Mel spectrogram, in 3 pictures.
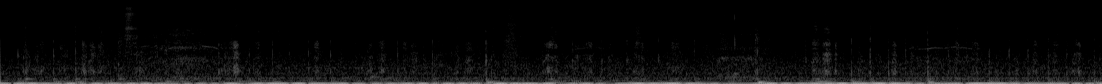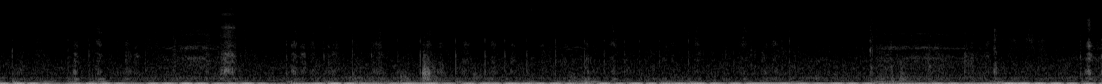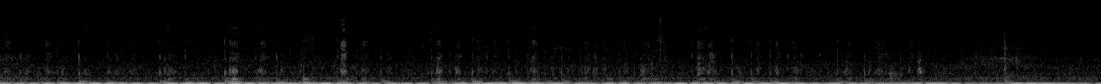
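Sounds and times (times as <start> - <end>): fountain pen writing on paper: 0.2 - 1.4, 2.2 - 7.1, 8.1 - 12.4, 13.2 - 18.9, 21.8 - 31.3.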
